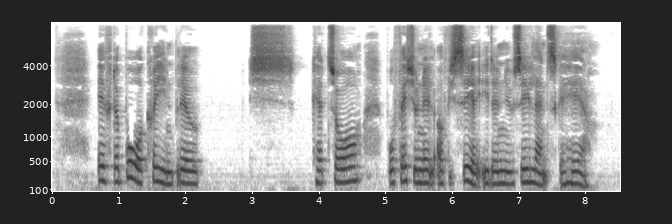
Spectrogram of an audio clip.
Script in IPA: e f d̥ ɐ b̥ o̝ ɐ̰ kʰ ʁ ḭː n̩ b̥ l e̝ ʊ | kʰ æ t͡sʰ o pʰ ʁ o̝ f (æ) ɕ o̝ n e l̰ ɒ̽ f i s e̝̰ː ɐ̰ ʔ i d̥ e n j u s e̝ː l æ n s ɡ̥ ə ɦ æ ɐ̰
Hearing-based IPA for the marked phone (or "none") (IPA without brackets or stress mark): e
